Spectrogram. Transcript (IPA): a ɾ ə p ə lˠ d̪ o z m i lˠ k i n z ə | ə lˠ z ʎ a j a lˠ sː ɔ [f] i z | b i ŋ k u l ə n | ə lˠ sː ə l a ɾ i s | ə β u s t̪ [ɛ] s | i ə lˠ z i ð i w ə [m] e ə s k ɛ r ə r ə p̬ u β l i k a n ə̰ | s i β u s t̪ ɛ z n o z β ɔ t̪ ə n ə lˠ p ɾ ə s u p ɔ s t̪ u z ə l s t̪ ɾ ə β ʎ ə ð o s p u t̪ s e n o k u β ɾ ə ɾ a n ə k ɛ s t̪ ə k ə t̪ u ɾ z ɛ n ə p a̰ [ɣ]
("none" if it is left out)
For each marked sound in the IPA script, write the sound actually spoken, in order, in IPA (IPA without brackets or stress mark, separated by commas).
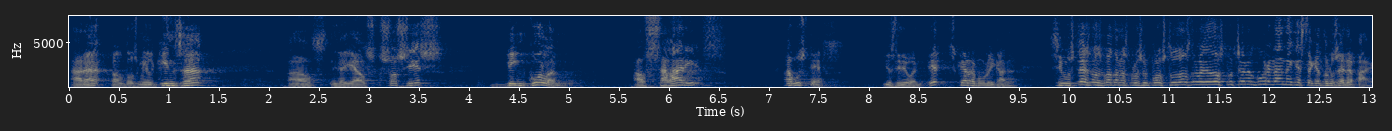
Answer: s, ɛ, n, ɣ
